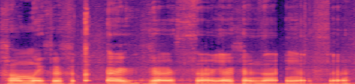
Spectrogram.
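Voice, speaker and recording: A young man just out of wisdom teeth surgery, slurred and groggy, rambling haltingly and confusedly in casual chat. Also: wildly swooping pitch, gravelly, darkish tone, distant mic. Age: young adult. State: groggy and slurred after wisdom teeth removal, mouth full; hiccuping. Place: inside a car. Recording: noisy car, rumbling background noise.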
